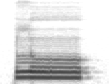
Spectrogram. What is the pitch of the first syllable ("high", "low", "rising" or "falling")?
high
